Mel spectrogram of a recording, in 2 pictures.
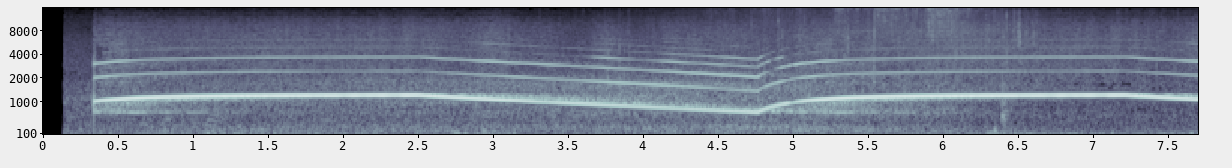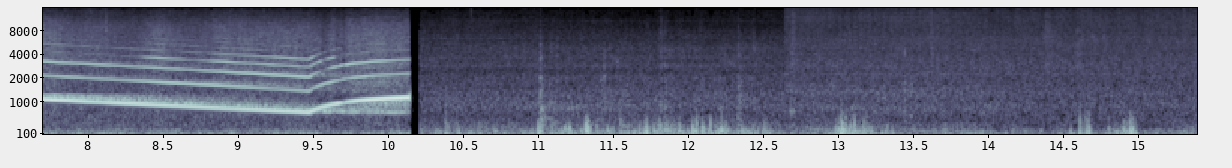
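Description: Police siren wailing: the pitch climbs quickly, holds, then slides slowly down, two full cycles, and cuts off suddenly about ten seconds in.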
